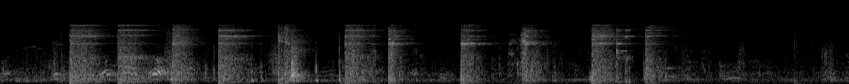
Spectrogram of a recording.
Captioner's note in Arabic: صوت السيوف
